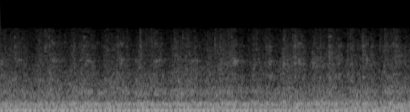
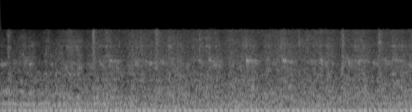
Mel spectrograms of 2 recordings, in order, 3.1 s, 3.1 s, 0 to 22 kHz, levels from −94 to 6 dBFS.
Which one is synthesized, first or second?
second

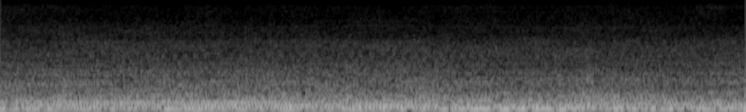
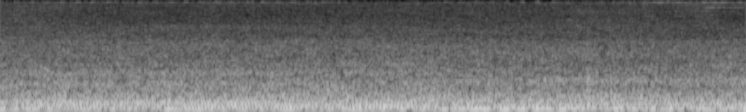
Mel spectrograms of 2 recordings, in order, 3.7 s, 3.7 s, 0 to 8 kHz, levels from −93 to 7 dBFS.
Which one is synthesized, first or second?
first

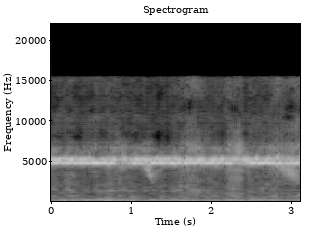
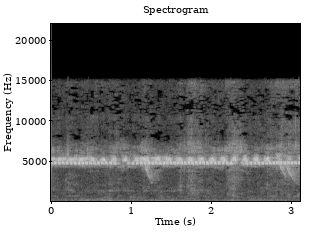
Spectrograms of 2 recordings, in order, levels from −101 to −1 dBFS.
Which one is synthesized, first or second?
first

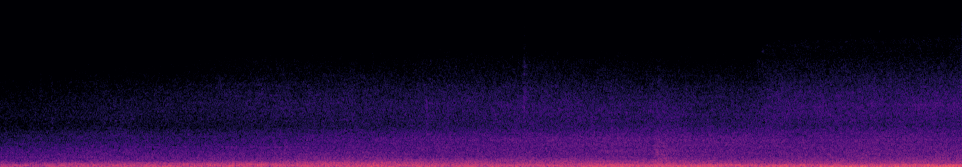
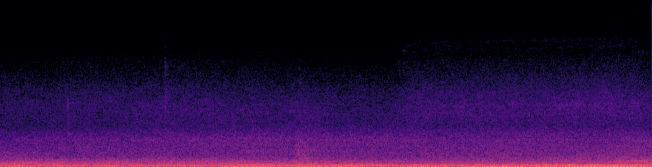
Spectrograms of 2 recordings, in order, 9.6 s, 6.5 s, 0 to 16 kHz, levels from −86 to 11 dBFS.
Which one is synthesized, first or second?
first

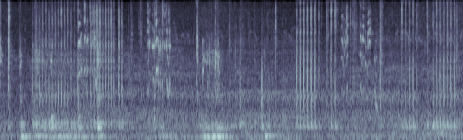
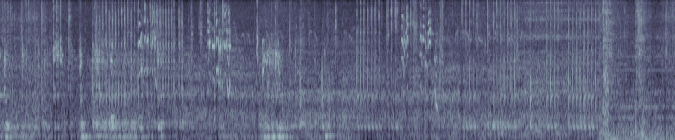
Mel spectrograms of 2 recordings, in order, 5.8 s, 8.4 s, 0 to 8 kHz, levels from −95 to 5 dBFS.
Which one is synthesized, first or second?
first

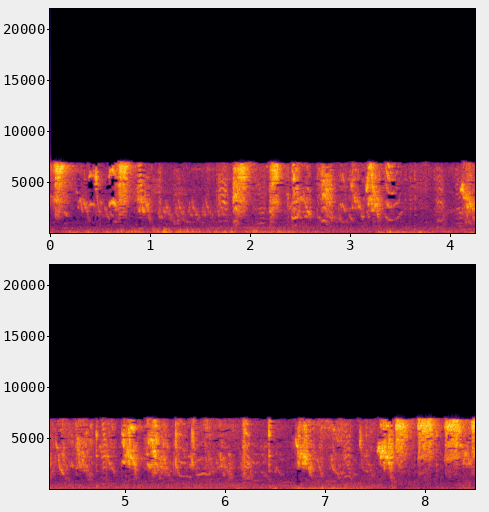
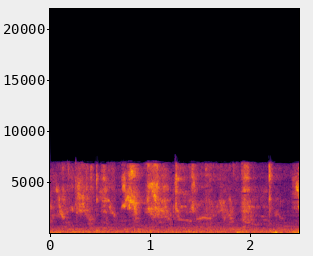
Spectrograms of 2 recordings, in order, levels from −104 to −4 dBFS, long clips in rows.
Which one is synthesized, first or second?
second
